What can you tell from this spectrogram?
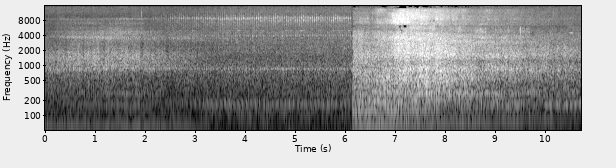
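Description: Road traffic: a vehicle engine hums steadily, then after an abrupt cut about six seconds in, a louder vehicle sound swells and fades as it passes.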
